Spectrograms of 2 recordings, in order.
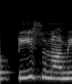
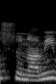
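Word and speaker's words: tsunami: ये देखो ये है सुनामी, समुद्र की लहरें आ रही हैं, इसको टी सुनामी नहीं बोलना है, इसको सुनामी बोलना है, and that is tornado.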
